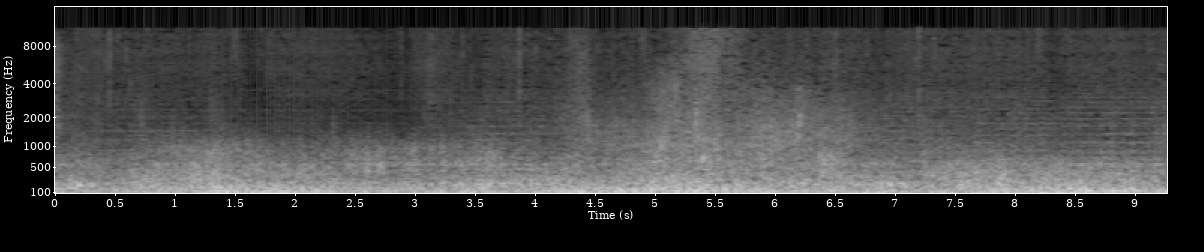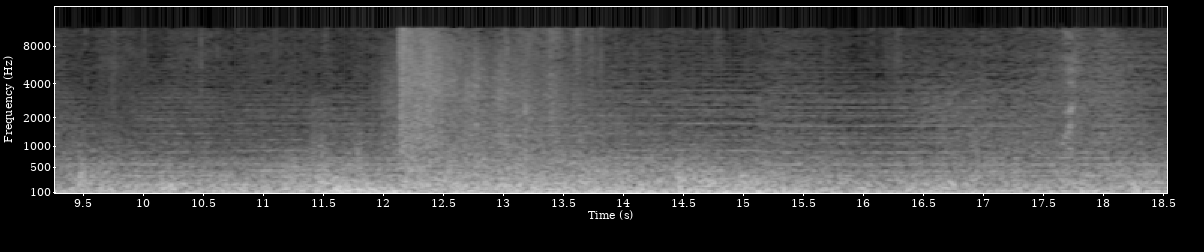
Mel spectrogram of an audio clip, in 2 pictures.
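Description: Thunder rumbles and booms continuously through a video game storm, loud and close, with heavy low roaring and a sharp crack partway through.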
